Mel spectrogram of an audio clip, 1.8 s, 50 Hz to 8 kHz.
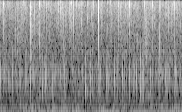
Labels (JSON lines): {"label": "biophony, rattle", "recorder": "SoundTrap 500"}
